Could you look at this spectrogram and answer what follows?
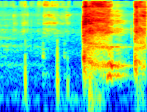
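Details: A person apologizes for coughing: faint voice sounds, then a loud, harsh cough burst and a brief second one.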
